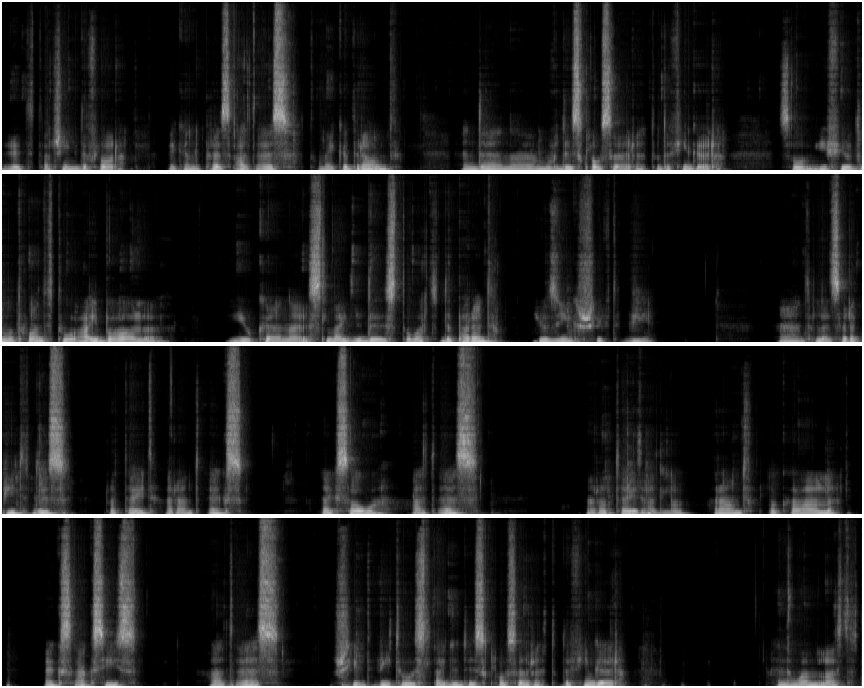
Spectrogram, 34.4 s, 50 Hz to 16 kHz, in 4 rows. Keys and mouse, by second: 0.5 click, 1.8 alt+s, 2.5 drag, 2.8 g, 3.6 g, 4.2 click, 5.3 g, 6.2 g, 7.8-8.3 drag, 8.9 drag, 9.2 g, 10.6 click, 11.3-14.2 typing, 11.5 click, 12.2 click, 12.8-13.3 drag, 15.8 drag, 16.4 click, 16.8 drag, 17.2 r, 20.9 drag, 21.4 alt+s, 21.8 shift+click, 22.6 click, 22.9 drag, 23.2 r, 24.9-25.4 drag, 25.4 r, 28.1 alt+s, 28.3 click, 28.6 click, 29.1 shift+v, 30.7 drag, 31.5 click, 31.8 drag, 32.2 r, 33.7-34.1 drag, 34.2 r.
